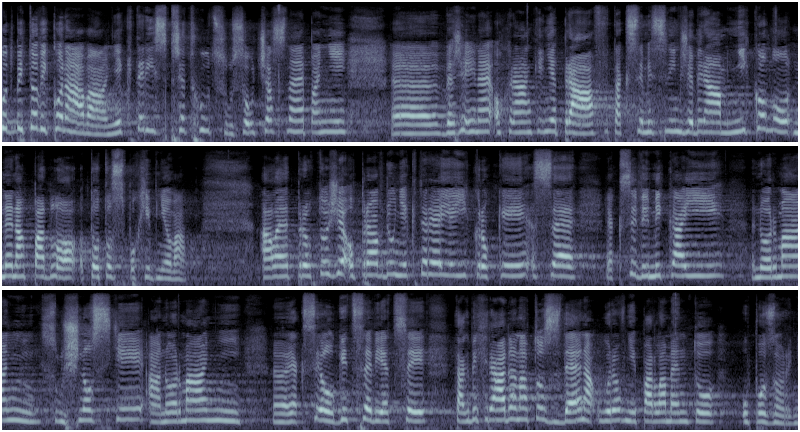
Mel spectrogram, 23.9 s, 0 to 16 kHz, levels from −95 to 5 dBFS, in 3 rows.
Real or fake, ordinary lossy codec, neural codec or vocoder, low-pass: fake; AAC, 64 kbps; vocoder, 44.1 kHz, 128 mel bands every 512 samples, BigVGAN v2; 14.4 kHz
